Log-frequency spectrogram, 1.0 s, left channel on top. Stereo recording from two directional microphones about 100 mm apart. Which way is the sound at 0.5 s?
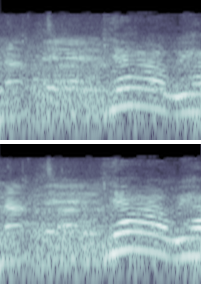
30° right (ahead or behind).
